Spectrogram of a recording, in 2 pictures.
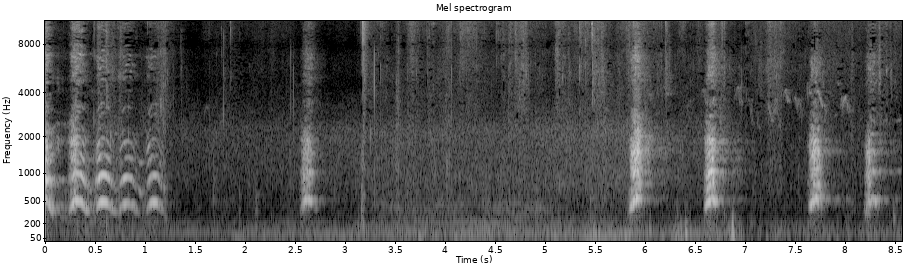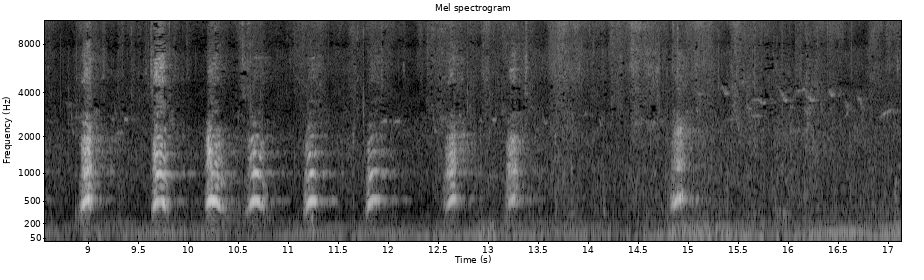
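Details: Barking from two dogs in Alabama: a brief whining, wavering yelp opens, then a loose run of quick, clipped barks comes in bursts, sometimes doubled, with short pauses between, over a low steady hum.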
